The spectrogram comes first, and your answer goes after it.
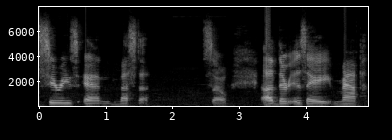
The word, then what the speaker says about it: Vesta: It's Ceres and Vesta.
